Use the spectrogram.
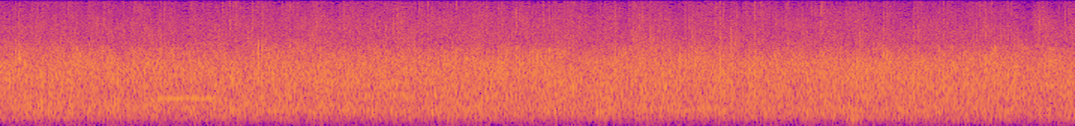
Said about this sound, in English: I think you'd like to give a round of applause to my lovely daughter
